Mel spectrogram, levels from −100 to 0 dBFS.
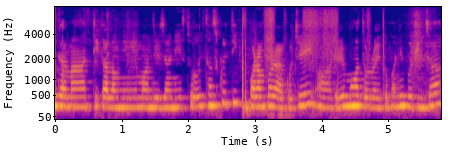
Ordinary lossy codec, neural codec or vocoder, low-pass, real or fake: none; none; none; real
